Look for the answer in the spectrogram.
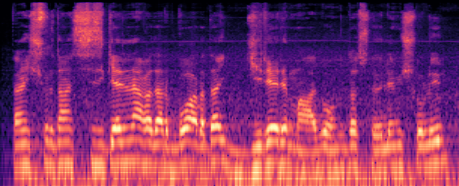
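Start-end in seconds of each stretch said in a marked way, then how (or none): none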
